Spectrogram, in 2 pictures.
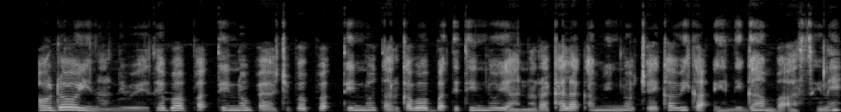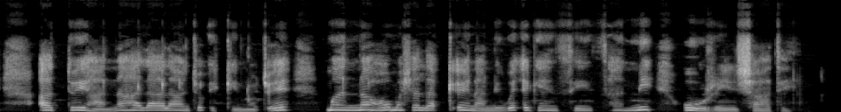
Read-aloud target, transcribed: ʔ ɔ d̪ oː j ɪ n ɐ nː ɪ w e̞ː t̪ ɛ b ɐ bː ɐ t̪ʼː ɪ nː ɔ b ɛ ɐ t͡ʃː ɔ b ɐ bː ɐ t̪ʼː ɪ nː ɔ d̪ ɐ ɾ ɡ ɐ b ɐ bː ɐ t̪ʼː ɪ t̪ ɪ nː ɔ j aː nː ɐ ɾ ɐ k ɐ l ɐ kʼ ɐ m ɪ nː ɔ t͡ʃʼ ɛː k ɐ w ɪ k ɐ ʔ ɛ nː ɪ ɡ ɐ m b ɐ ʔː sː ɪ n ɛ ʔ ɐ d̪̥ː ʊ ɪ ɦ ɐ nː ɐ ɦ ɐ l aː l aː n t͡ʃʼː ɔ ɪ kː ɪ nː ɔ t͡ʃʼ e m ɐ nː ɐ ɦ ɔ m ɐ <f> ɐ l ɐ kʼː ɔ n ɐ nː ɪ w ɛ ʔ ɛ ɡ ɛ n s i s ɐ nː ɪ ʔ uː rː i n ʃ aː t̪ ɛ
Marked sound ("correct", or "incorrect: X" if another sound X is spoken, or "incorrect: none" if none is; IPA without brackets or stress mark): incorrect: ʃ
